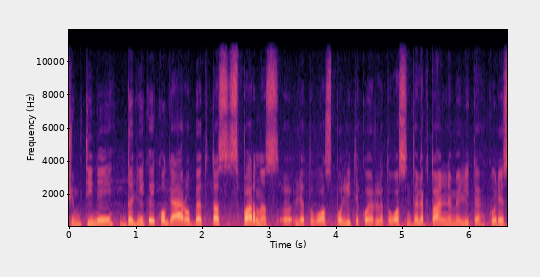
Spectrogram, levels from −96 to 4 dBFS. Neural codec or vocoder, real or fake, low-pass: none; real; 10.8 kHz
